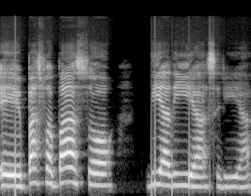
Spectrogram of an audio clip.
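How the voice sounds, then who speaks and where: Here a woman speaks with lively intonation. Her pitch sits fairly high. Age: 20s. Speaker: student podcaster. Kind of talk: casual monologue.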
